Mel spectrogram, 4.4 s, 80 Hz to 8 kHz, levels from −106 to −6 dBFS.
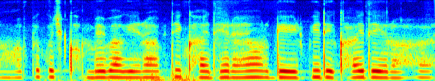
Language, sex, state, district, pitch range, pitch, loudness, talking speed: Hindi, female, Uttar Pradesh, Deoria, 220-230 Hz, 225 Hz, -21 LUFS, 220 wpm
